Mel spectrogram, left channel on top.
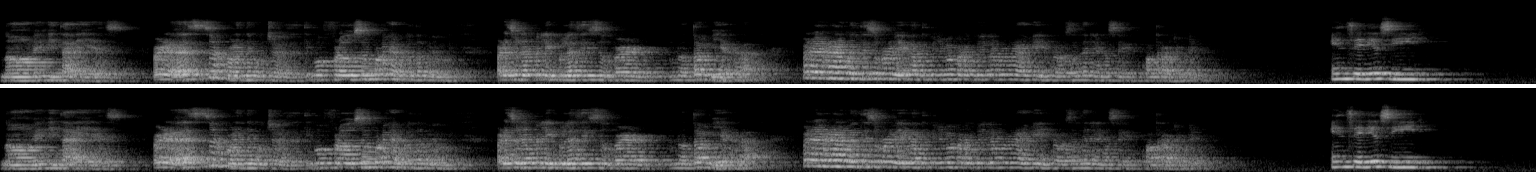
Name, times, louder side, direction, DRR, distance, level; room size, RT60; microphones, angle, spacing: voice 1, 0.0-1.2 1.5-4.5 5.0-7.5 8.0-12.0, equal, 15° left, -5 dB, 0.9 m, -25 dB
voice 2, 13.3-14.2, left 1 dB, 10° right, 1 dB, 0.3 m, -23 dB
3.6 x 2.5 x 3.7 m, 1.1 s
head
